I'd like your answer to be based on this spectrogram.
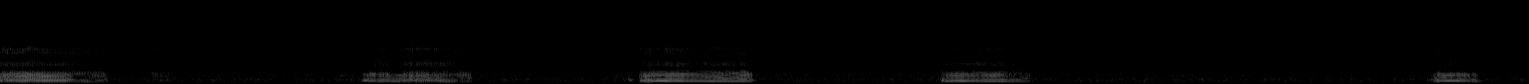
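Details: Sleeping dachshund snoring, said by the owner to be only light snoring: regular rattling snores about every three seconds, roughly 20 a minute, in a quiet room.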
